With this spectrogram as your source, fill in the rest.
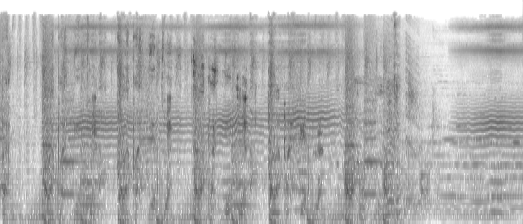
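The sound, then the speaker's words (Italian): Insects buzz around a blue lamp that attracts them, a dense, steady whine with a regular pulsing rhythm. The buzzing stops abruptly near the end, leaving a quieter, thinner tone. “Sì, ma quella è la lampada, quella azure. Azure, sì. Che attira gli insetti”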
